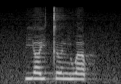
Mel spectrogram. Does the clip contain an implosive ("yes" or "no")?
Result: no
